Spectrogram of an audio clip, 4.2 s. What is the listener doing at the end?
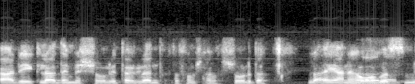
listening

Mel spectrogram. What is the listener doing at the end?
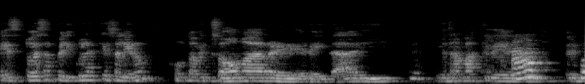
taking over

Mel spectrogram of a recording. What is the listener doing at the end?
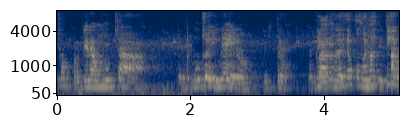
taking over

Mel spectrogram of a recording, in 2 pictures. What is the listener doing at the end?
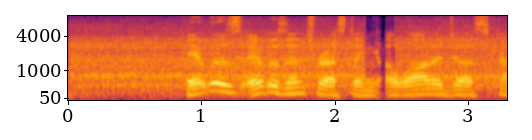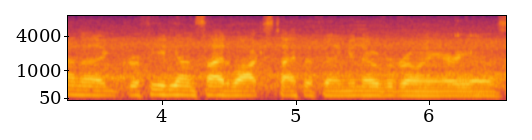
listening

